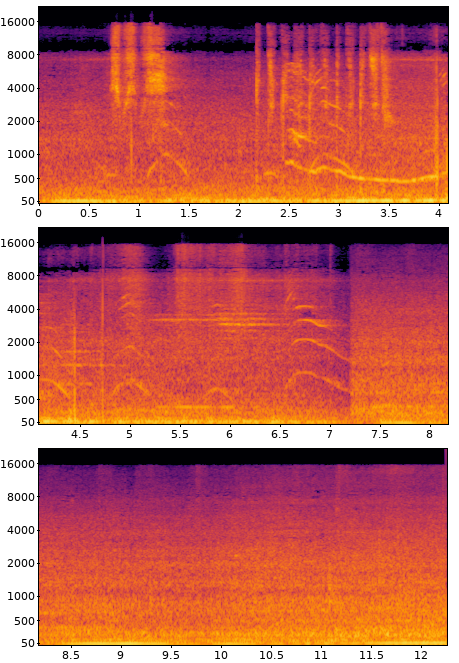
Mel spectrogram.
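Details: A mother cat with newborn kittens, asking for help, gives a drawn-out, falling and rising meow, plus a few short thinner cries, before steady loud rushing noise covers the second half.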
